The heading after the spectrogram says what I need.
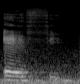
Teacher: Você observa que ao produzir a consoante, o lábio inferior toca no dente superior, nos incisivos superiores. Por isso que ela é chamada de lábio dental.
